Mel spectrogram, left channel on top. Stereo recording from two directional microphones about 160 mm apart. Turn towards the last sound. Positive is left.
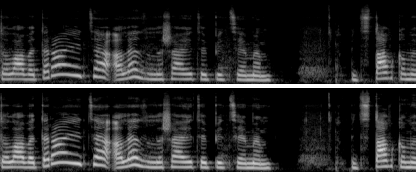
turn(degrees=-20)  # may be behind; listen again after turning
